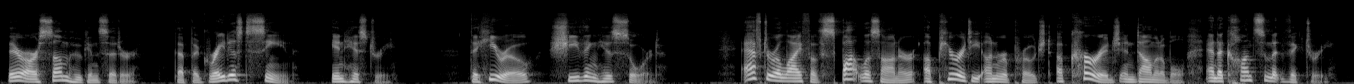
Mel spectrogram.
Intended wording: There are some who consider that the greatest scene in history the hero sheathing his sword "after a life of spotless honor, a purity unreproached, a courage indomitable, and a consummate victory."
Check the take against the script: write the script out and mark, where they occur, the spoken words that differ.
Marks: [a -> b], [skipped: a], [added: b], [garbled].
There are some who consider that the greatest scene in history the hero sheathing his sword "after a life of spotless honor, a purity unreproached, a courage indomitable, and a consummate victory."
